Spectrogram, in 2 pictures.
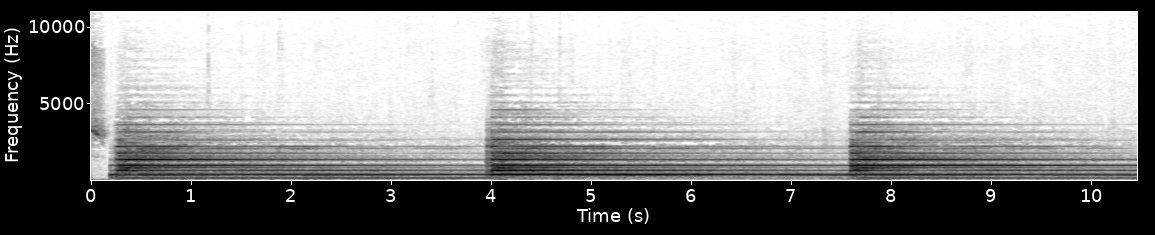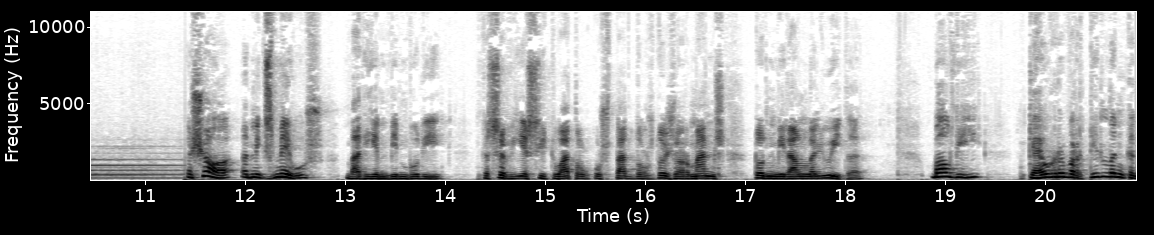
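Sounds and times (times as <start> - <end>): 
church bell ringing: 0.2 - 11.5
speech: 11.4 - 20.9.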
